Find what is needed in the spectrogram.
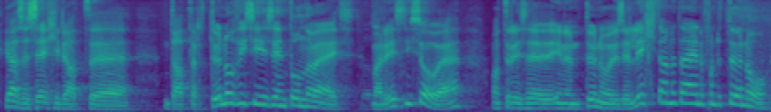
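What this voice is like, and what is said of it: Put-on Flemish-sounding accent. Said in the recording (Dutch): “in het Limburgse accent doen. Maar ik wil het niet goed doen. ... Dat was Vlaams trouwens.”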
